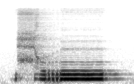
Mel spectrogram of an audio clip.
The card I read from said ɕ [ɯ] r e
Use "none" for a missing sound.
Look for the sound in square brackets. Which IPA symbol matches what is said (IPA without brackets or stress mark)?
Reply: ʊ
